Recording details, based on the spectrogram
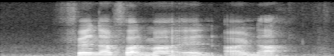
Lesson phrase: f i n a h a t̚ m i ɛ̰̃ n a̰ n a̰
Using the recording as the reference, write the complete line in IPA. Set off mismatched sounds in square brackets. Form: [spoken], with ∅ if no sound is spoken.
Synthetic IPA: f [ɛ] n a [f] a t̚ m [a] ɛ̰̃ n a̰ n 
